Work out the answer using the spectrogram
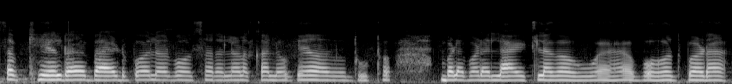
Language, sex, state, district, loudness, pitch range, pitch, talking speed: Hindi, female, Chhattisgarh, Sukma, -15 LUFS, 195-205 Hz, 195 Hz, 190 wpm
